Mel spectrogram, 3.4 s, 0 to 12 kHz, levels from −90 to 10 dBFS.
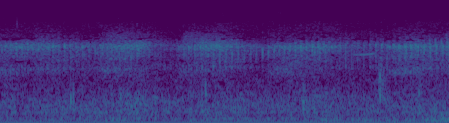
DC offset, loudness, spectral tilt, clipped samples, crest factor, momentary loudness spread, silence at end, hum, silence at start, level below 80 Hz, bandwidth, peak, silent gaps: under 0.1%; -51 LUFS; -3.5 dB/octave; under 0.1%; 18 dB; 4 LU; 0 s; none; 0 s; -72 dBFS; 11 kHz; -36 dBFS; none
